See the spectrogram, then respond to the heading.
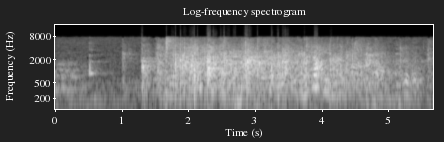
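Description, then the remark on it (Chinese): An audience breaks into applause: a few scattered claps at first, then dense, steady clapping that swells quickly and holds at a loud, even level to the end. “像来点掌声，不像当我抽风了啊。”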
